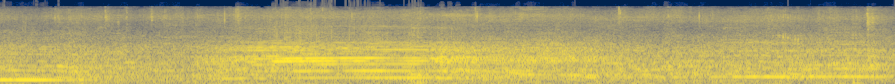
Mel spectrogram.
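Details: Cattle in Indonesia during bargaining, where an enraged cow charges. Low drawn-out moo at the start, then layered harmonic lowing through the middle over a steady murmur of voices and background noise.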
